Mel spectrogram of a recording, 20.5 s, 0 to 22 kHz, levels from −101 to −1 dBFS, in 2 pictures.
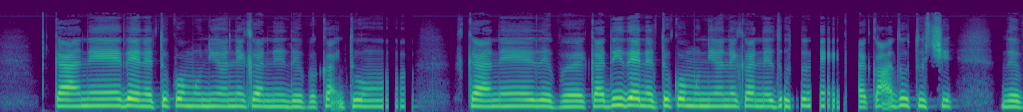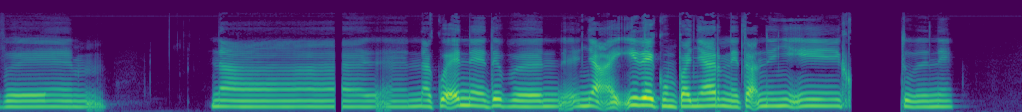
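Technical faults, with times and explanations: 3.83–4.14 s: digital broadcast dropout. The receiver muted in several short holes totalling 192 ms over 288 ms, longest 72 ms. Brief 8 ms fades mark each mute, consistent with 24 ms frames failing and being silenced.
7.82–8.60 s: digital broadcast dropout. 408 ms is missing, scattered across 768 ms, with gaps up to 120 ms.
13.58–13.67 s: digital broadcast dropout. There is a single 72 ms hole.
18.74–19.26 s: digital broadcast dropout. There is one continuous 504 ms silence.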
